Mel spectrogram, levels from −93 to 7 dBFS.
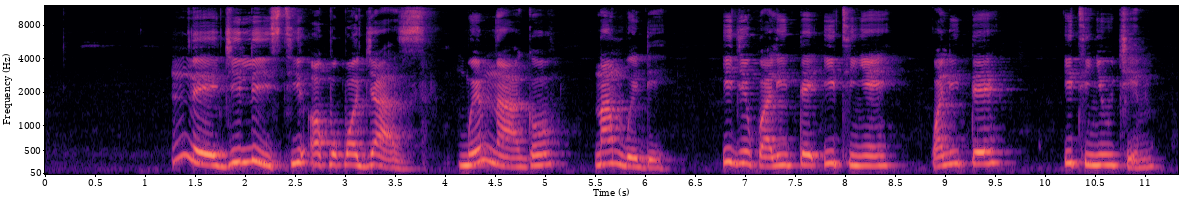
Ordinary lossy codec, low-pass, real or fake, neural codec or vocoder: none; none; real; none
